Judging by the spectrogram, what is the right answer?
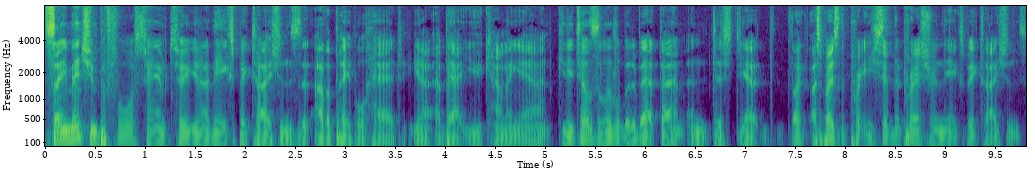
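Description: Using an Australian accent, a man with a very deep, low pitch talks at a very fast pace with lively intonation and hardly any pauses. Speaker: podcast host. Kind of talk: casual interview.

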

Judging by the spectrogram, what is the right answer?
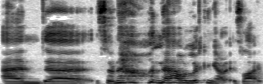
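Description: Speaking with a southern English accent, a woman uses a fairly high pitch, ordinary pitch variation, and a fairly slow pace. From southern England. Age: 20s. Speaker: podcast co-host. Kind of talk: casual chat.

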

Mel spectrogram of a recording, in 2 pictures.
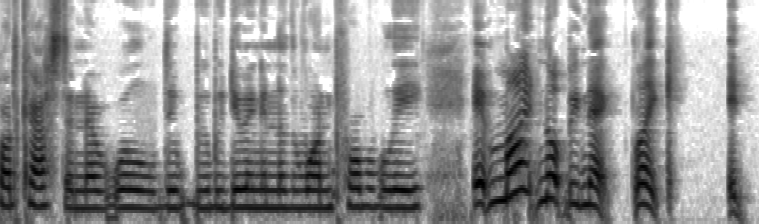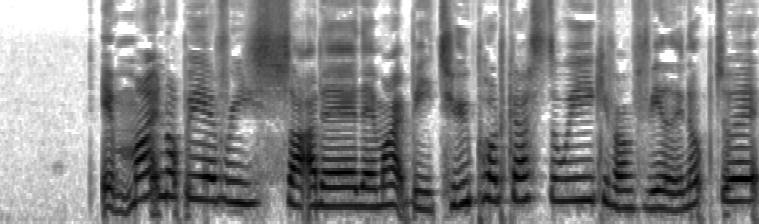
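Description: A woman's high-pitched voice with ordinary pitch variation, at a moderate pace. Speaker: gaming youtuber. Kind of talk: casual podcast monologue. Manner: halting, stuttering.

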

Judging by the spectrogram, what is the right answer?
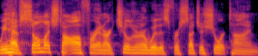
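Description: A normal speaking voice moves at a moderate pace with ordinary pitch variation. The recording is very clean, with a silent background. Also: man. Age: 50s. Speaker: pastor. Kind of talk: sermon. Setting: church.

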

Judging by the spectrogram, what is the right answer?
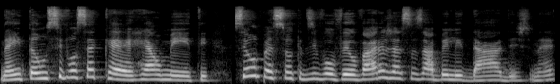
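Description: On a very clean recording with a silent background, a woman with a strong Paraíba accent speaks at a moderate pace with lively intonation. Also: fairly high pitch for a woman. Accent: strong Paraíba (Northeast Brazilian). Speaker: university professor. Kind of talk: interview.

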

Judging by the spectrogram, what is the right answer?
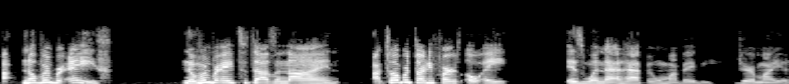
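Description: A woman's animated tone rises and falls with lively intonation at a medium pitch. Her loudness swings widely. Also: moderate pace. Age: 20s. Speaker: podcast host. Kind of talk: casual monologue.

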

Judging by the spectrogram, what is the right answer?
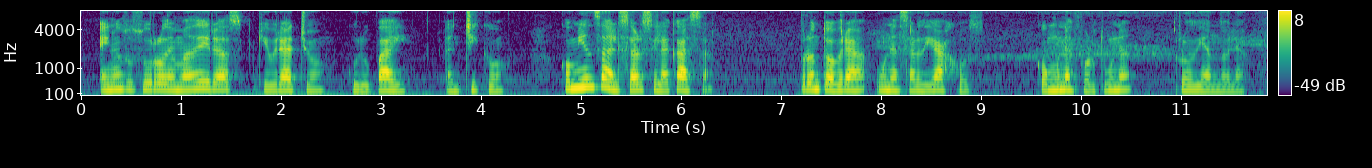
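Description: Speaking at a fairly slow pace with long, frequent pauses, a woman uses a dark, mellow tone at a fairly high pitch. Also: ordinary pitch variation. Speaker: podcast host and poetry reader. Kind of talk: poetry reading, spoken word.

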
